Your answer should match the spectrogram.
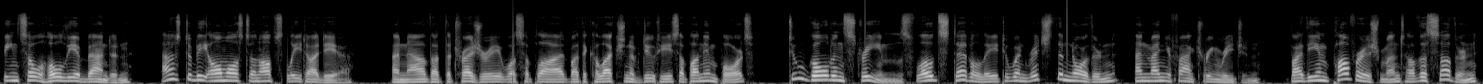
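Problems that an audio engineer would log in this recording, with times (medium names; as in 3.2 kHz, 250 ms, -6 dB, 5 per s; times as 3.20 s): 2.82–2.87 s: dropout 53 ms
5.12–5.13 s: dropout 9.6 ms
8.65 s: pop -10 dBFS
10.67 s: pop -8 dBFS
12.05–12.06 s: dropout 9.4 ms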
